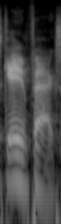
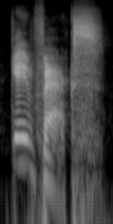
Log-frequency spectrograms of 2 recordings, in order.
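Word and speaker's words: GameFAQs: Yeah, it was Game Facts. I was trying to say it correctly, not say it incorrectly. Game Facts.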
